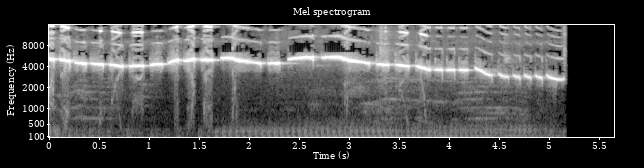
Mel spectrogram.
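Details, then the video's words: A wild male golden-bellied gerygone, recorded for use as a lure, sings a thin, high, wavering run of rapid whistled notes that slowly slides downward over about five seconds, with a faint low hum underneath. "Suara asli burung REMETUK LAUT GACOR"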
